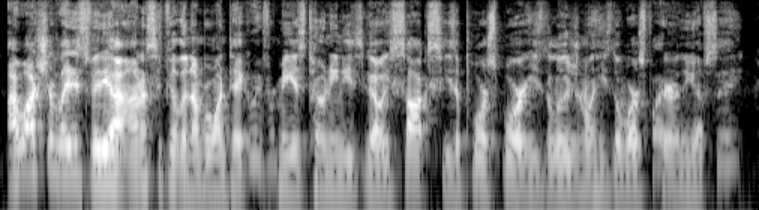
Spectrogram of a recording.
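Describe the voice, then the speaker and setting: On a personal streaming mic, a young MMA YouTuber rambles through a casual livestream, hyped up and reading comments straight to chat. His voice sits on the high side with a steady, fairly bright and clean tone, delivered rapid-fire. Strain makes it cut in and out.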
